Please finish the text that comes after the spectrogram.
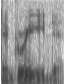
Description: Prononciation du mot degreed en anglais (fichier audio)
Prononciation du mot : degreed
